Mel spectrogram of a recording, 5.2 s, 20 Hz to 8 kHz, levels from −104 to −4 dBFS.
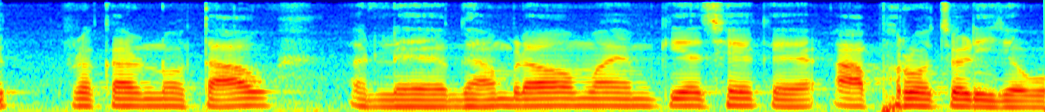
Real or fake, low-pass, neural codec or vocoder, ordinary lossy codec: real; 7.2 kHz; none; none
